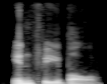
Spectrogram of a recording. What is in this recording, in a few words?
"enfeeble", American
